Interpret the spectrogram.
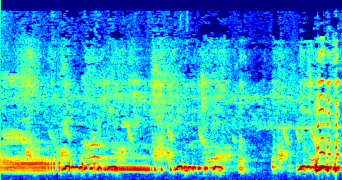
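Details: A zebra dove (perkutut) gives a "ngerot" (kerot) call of soft, rolling coos, low and tremulous, in quick runs broken by a brief pause before the next phrase.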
